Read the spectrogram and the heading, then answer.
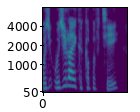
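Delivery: attempted English accent. Asked to try an English accent, the speaker attempts it: English accent. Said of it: "can you do the English accent".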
